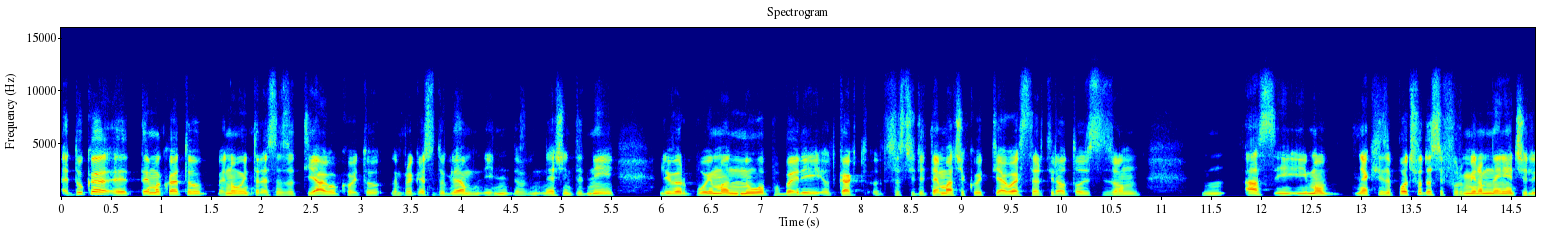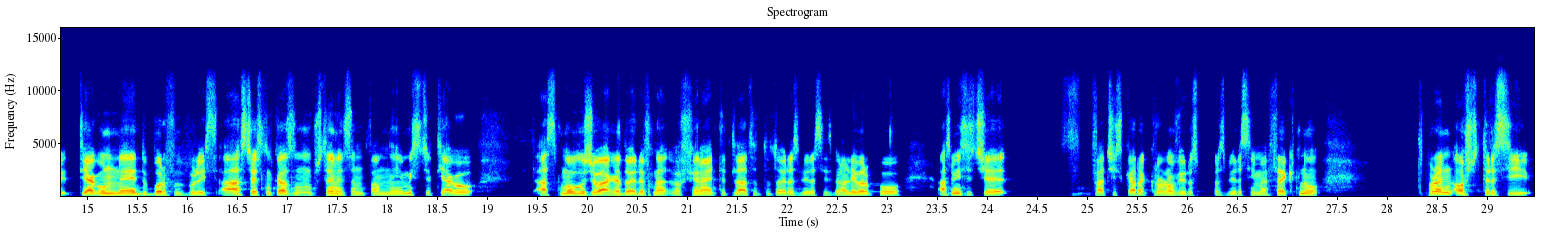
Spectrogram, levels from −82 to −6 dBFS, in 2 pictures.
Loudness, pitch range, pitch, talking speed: -27 LUFS, 115-140 Hz, 125 Hz, 175 wpm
